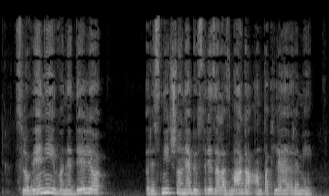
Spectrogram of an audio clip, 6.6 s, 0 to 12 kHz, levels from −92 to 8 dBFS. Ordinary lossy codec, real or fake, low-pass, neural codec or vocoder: AAC, 32 kbps; real; 10.8 kHz; none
